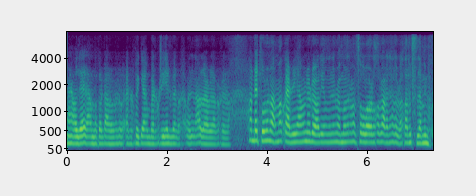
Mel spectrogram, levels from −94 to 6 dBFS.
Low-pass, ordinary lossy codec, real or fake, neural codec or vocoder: 7.2 kHz; none; fake; codec, 16 kHz in and 24 kHz out, 0.4 kbps, LongCat-Audio-Codec, four codebook decoder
